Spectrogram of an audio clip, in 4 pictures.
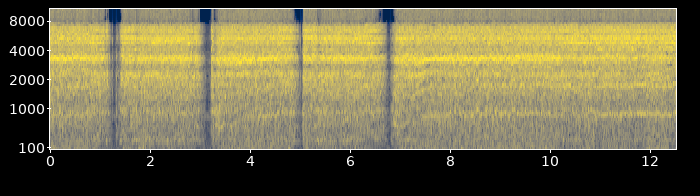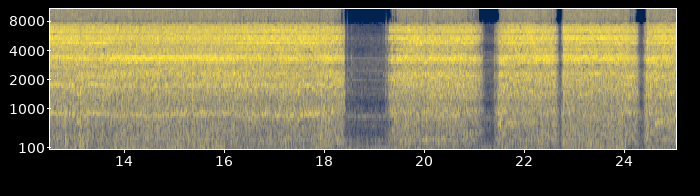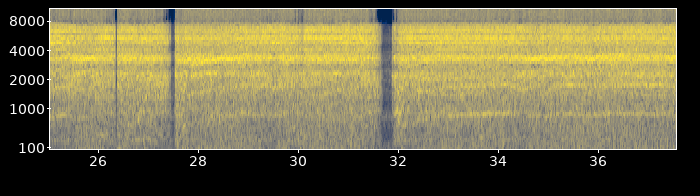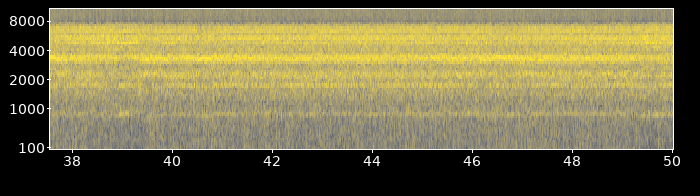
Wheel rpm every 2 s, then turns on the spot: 140, 130, 140, 130, 210, 220, 220, 220, 210, 80, 130, 120, 140, 100, 190, 130, 180, 220, 230, 230, 230, 230, 230, 230, 230.
0-2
